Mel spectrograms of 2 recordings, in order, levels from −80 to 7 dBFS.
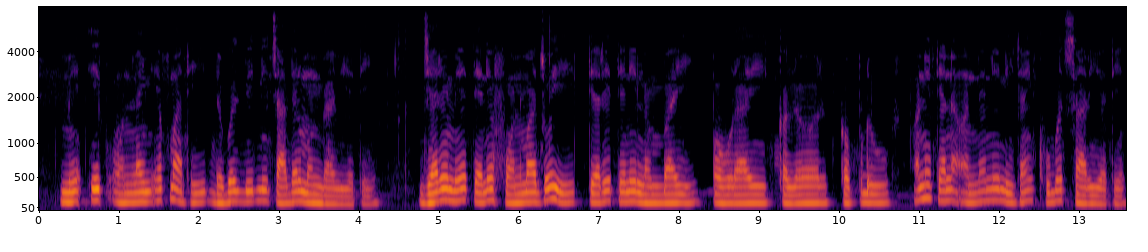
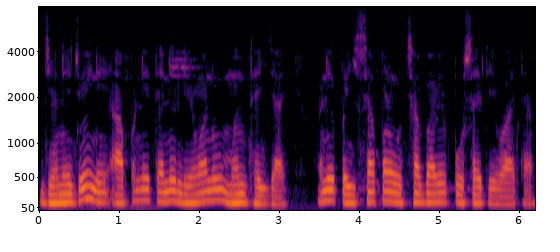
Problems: constant background noise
